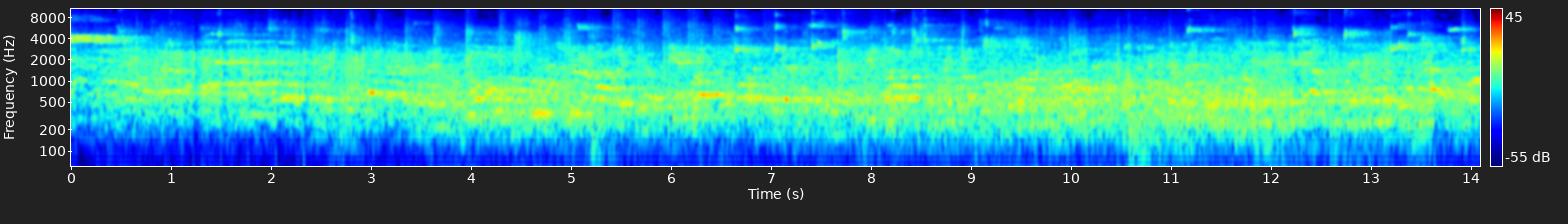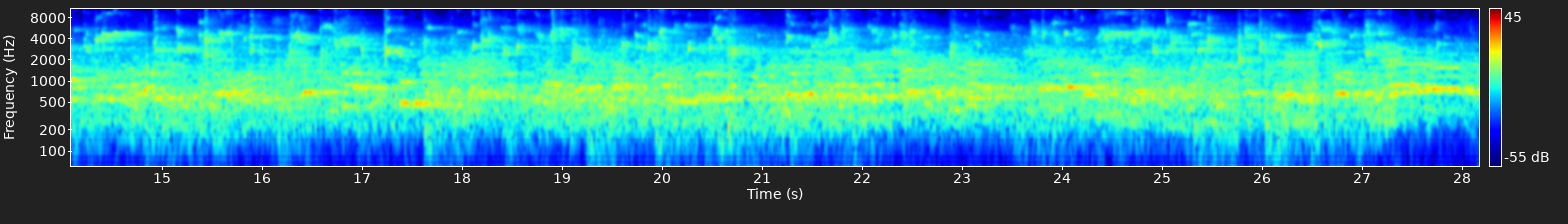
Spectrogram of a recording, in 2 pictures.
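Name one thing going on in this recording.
A crowd of spectators chatters and cheers throughout a large echoing gym.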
